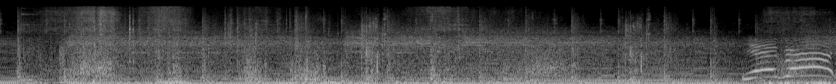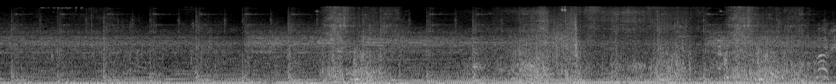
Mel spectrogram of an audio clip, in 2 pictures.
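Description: Background music mixed with mountain bike riding on dry dirt trails: tyres skidding and scrabbling through loose dust and rock in short noisy bursts. A rider gives one loud rising-and-falling shout about eight seconds in.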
